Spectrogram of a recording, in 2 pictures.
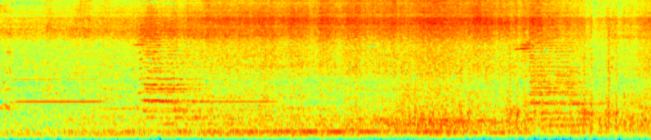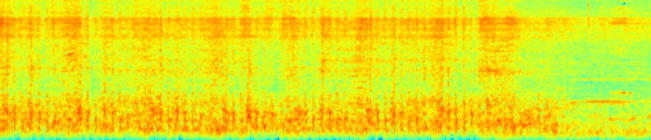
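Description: Diesel-hauled passenger train passing close by. Its horn sounds about two seconds in and again about eight seconds in, over the locomotive's engine hum. Then come the rumble and clickety-clack of the coaches' wheels over the rail joints, which fade near the end as the train goes by.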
